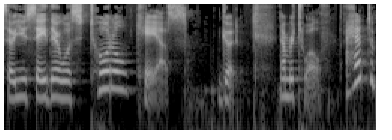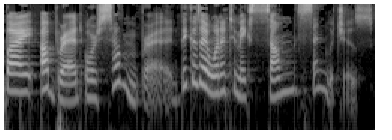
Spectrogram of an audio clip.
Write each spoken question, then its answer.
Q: I had to buy a bread or some bread because I wanted to make some sandwiches.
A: So we say, I had to buy some bread because I wanted to make some sandwiches.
